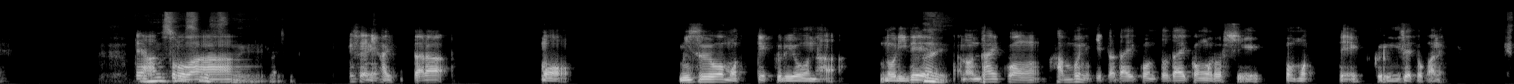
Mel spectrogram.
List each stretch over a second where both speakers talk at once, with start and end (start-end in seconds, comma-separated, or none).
1.4-2.6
